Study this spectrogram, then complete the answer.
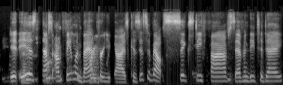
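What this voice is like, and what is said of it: Southern US accent. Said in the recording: “your accent ... I'm South Carolina, Southern girl”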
